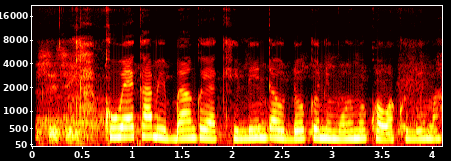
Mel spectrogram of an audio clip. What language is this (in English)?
Kalenjin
